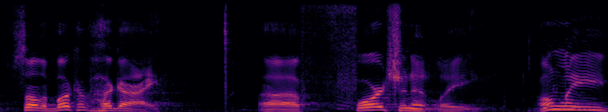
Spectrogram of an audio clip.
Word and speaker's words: Haggai: this particular book is it's not Haggai, it's Haggai, okay? All right, so you'll hear me pronounce it today, Haggai, not Haggai, but most of us probably grew up calling it Haggai, didn't we?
